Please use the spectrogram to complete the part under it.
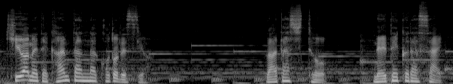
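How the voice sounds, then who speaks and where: AI character, acted, audio drama: polite, measured, unemotional, medium-pitched, over clear background music. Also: lively intonation, close to an everyday voice. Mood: calm, courteous. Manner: formal, polite, measured speech. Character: polite, formal artificial intelligence, calm and unemotional. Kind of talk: scripted audio drama acting. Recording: music behind the voice.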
